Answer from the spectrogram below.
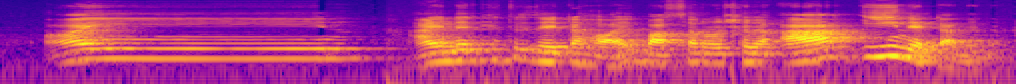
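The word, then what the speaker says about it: عين: সদ জদ ত দ আইন আইনের ক্ষেত্রে যেটা হয় বাচ্চার আইনে টানেন আইন আইন না আইতে টান আইন ইয়া জবর আইন এই আইতে টান দিবেন আইন শেষে নুন সেকেন্ড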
